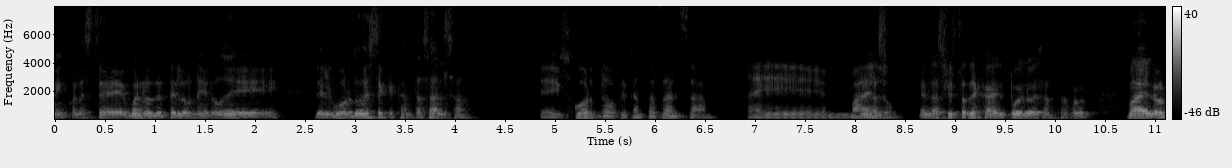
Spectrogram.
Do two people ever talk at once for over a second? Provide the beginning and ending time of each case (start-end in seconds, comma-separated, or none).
none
